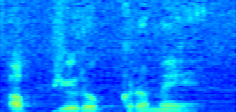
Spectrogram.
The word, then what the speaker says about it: Apyurukrame: Then Nirgrantha, there is Api and Urukrame. But when you combine them, then you pronounce it as Apyurukrame. Nirgrantha Apyurukrame. Because the two words get combined.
